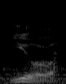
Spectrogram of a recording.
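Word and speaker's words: Luil: english cannot remove it it is yule l-u-i-l pronounced yule a jew why does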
